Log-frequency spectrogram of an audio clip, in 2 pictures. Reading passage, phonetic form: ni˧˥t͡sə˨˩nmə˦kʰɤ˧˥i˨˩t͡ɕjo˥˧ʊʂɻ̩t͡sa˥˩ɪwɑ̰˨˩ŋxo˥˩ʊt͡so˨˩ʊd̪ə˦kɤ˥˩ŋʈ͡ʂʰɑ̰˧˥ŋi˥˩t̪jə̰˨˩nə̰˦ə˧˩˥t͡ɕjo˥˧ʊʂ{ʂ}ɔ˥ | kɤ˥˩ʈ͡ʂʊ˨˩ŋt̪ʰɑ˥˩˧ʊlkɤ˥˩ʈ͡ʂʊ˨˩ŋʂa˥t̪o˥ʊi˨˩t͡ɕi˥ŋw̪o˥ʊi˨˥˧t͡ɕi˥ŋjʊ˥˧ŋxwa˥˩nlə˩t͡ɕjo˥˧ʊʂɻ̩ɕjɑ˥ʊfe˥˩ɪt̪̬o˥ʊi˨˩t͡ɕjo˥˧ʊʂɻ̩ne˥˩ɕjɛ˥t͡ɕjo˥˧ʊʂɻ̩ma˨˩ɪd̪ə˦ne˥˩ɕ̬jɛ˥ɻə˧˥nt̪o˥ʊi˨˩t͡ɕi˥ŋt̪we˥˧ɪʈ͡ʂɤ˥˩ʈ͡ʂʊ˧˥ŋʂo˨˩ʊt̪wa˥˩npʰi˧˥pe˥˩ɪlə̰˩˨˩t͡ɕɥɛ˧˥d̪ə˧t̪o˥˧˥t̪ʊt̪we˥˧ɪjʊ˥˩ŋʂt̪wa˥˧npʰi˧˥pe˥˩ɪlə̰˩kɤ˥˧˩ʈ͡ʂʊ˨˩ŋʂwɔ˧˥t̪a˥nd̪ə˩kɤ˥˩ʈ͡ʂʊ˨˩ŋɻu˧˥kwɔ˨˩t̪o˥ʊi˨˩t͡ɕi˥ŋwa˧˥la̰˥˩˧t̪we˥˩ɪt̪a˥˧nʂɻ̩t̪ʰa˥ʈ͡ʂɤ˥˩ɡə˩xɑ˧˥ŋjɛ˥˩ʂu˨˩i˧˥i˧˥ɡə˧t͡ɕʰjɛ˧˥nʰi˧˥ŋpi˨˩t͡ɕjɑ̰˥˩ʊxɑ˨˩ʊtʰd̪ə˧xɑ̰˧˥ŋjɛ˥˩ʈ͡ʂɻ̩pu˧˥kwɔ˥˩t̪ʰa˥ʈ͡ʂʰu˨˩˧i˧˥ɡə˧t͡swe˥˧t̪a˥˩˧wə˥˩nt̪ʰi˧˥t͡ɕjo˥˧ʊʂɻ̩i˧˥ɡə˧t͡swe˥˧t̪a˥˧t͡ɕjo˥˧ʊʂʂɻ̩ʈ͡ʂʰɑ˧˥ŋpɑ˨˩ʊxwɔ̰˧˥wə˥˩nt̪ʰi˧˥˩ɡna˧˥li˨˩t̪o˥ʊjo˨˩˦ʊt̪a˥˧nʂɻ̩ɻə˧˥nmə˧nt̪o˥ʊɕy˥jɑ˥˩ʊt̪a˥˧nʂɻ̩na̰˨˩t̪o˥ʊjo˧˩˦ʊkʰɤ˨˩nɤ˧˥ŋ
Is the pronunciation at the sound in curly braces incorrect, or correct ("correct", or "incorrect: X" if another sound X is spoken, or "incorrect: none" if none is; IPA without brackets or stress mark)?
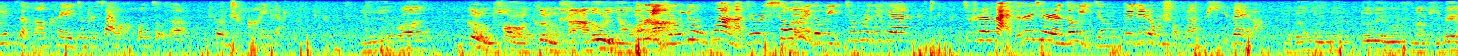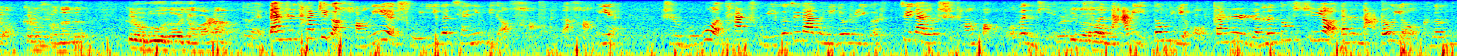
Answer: correct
